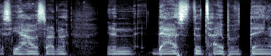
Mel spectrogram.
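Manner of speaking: normal talking voice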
